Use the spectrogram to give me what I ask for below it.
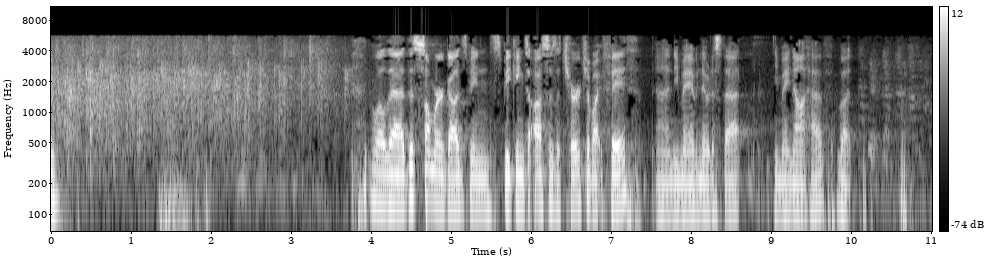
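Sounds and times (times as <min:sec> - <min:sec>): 
speech: 0:00.0 - 0:00.3, 0:04.0 - 0:11.0
church audience applauding to welcome a guest speaker: 0:00.0 - 0:04.0
laughter: 0:10.0 - 0:11.0.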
